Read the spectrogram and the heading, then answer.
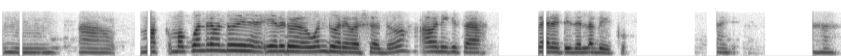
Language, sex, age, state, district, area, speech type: Kannada, female, 30-45, Karnataka, Udupi, rural, conversation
